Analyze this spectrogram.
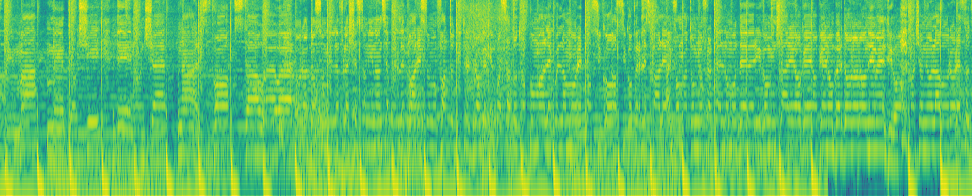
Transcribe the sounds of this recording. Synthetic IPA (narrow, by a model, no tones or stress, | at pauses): imamipjat͡ʃid̪enont͡ʃɛna | ɾispɔst̪awɛwɛoːɾaad̪ːɔsːomilːeflɛʃːesoːnoinːant̪sjaperlepwaːɾesoːnofat̪ːod̪it̪ɾed̪ːɾɔːɡekeɛmpasːaːt̪ot̪ɾɔpːomaːlekwelːamoːɾet̪ɔsːikot̪ɔsːikoperleskaːleaiɱfamːaːt̪omiːofɾat̪ɛlːomad̪ːɛːveɾikomint͡ʃaːɾeokːɛjokenːomperd̪oːnonond̪imɛnt̪iko | fat͡ʃːamiːolavoːɾoɾɛst̪o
